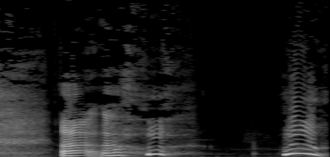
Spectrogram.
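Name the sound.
yawn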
